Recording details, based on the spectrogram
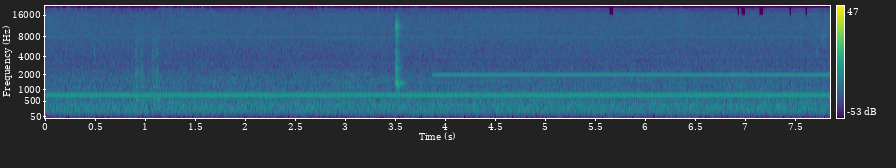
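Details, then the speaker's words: Tektronix TDS 540A oscilloscope at power-on, before repair: continuous mid-pitched beep held over fan hum during boot, not normal; leaking electrolytic capacitors and broken PCB traces cause multiple self-test failures. "symptoms H so this constant beep is not not normal there you go it booted up"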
